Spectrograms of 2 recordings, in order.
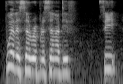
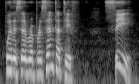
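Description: No difference in how they are said.

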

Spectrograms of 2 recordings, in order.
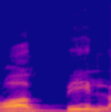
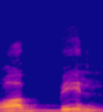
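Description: The two takes are said the same way.

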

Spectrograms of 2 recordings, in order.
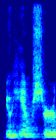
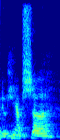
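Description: First: The final r sound is clearly pronounced. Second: The final r sound is dropped.

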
